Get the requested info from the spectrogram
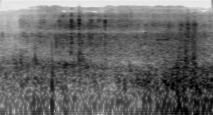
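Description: Wind rumbling on the microphone over water lapping against a boat hull, with a few faint ticks.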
